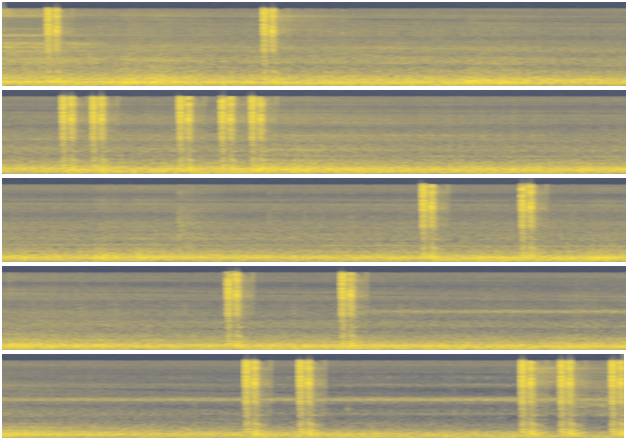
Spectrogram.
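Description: Train wheels click sharply over rail joints.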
